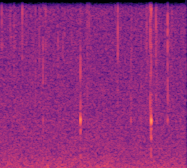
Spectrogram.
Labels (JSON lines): {"label": "ambient", "recorder": "HydroMoth"}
